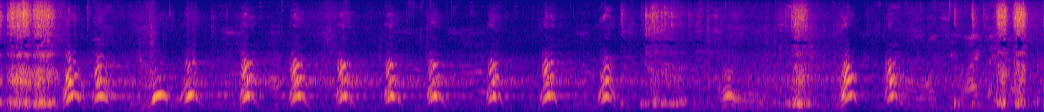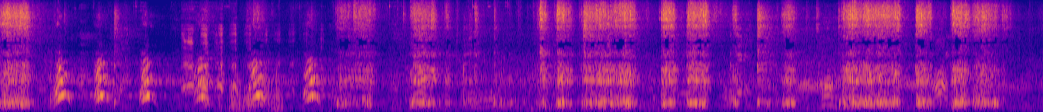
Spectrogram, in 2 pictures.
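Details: Dogs Freddie and Miley playing tug of war at Lakewood dog park, with a steady run of short harmonic barks repeated about twice a second for the first half, then looser calls under human chatter and rustling.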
